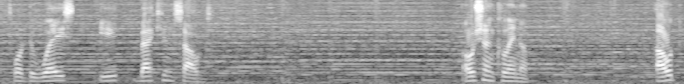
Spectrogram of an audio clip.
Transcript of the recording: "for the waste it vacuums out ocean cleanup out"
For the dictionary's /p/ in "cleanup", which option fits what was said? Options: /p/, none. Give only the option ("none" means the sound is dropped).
none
